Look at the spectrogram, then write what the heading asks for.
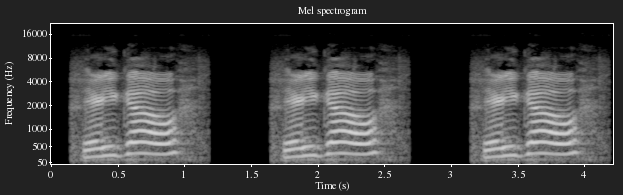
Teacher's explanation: You will need some lip rounding for that. There you, going up in pitch, going up in energy and volume.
